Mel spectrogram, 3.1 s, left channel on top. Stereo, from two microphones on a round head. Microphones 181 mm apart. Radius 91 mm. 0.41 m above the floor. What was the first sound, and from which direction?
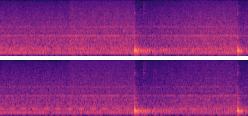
A dropped coin, centre (ahead or behind).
